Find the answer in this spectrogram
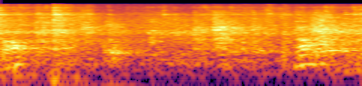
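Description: Scattered clatter, light knocks and shuffling as people settle back into chairs at tables after standing.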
